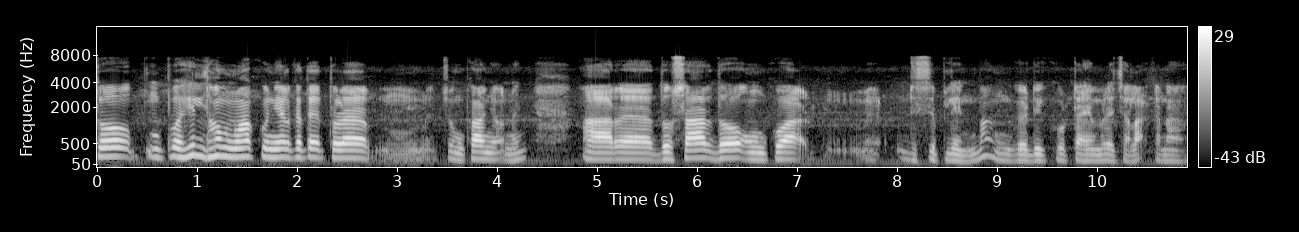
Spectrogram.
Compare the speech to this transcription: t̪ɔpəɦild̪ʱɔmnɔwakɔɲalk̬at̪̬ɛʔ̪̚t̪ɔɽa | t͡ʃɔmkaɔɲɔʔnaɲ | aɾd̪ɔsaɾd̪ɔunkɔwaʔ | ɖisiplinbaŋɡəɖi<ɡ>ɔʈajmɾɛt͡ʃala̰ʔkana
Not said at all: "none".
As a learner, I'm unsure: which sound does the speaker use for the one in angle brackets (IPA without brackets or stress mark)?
k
